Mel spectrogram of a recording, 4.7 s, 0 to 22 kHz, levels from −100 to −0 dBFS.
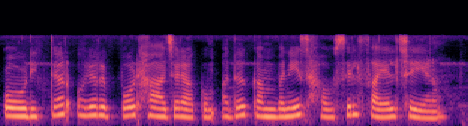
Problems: background sounds at intervals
